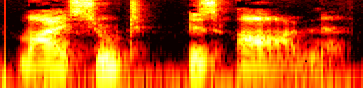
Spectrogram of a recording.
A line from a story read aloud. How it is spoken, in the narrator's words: Doug pointed out, keeping his voice low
